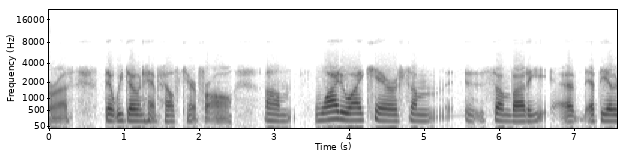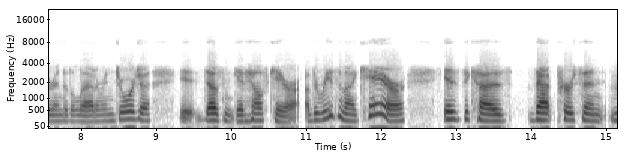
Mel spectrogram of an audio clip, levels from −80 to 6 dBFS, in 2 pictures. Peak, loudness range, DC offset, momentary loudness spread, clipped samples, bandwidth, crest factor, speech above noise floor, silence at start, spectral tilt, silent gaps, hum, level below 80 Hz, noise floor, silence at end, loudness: -2 dBFS; 7 LU; 0.1%; 18 LU; under 0.1%; 9.2 kHz; 22 dB; 21 dB; 0 s; -6.5 dB/octave; none; none; -62 dBFS; -45 dBFS; 0 s; -24 LUFS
